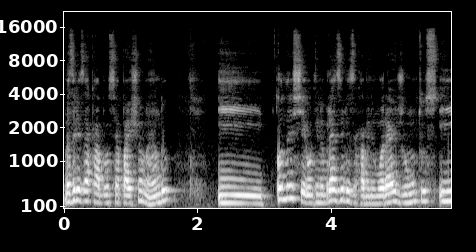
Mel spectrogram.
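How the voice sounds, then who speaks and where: His pitch moves in an ordinary way. This man keeps up a fairly quick pace. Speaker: book youtuber. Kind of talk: casual book review vlog. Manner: fast.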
